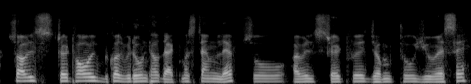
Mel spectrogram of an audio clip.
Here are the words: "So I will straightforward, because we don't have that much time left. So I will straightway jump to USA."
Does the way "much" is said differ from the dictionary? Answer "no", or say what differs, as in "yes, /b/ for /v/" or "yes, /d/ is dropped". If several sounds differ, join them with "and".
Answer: yes, /s/ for /tʃ/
